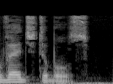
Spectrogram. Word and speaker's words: vegetable: Both comfortable has five syllables. Four syllables. Comfortable. Comfortable. También en español tiene cuatro sílabas. Vegetable. Vegetable. Four syllables. But when we speak, we never use four syllables. We reduce it to three.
